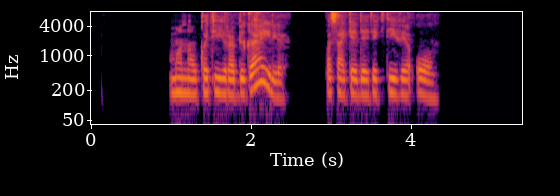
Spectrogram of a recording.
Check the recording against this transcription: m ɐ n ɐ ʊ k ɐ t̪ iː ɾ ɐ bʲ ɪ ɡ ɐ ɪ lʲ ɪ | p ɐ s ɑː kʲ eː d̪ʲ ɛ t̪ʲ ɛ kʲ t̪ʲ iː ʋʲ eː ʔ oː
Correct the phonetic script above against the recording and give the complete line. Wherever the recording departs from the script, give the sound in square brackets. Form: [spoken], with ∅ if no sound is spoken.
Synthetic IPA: m ɐ n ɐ ʊ k ɐ t̪ iː ɾ ɐ bʲ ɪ ɡ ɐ ɪ lʲ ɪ | p ɐ s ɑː kʲ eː d̪ʲ ɛ t̪ʲ ɛ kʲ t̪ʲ iː ʋʲ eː ʔ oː

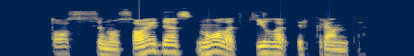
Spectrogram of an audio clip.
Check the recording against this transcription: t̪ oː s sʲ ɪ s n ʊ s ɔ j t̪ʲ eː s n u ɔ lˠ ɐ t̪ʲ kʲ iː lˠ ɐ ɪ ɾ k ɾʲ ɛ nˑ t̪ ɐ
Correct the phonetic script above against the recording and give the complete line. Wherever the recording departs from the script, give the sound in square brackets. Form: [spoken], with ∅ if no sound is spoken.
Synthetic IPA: t̪ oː s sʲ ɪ [∅] n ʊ s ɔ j [d̪ʲ] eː s n u ɔ lˠ ɐ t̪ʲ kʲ iː lˠ ɐ ɪ ɾ k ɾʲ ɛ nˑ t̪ ɐ

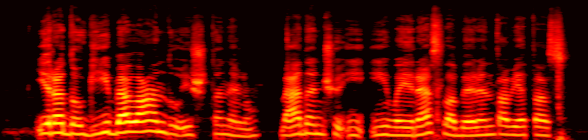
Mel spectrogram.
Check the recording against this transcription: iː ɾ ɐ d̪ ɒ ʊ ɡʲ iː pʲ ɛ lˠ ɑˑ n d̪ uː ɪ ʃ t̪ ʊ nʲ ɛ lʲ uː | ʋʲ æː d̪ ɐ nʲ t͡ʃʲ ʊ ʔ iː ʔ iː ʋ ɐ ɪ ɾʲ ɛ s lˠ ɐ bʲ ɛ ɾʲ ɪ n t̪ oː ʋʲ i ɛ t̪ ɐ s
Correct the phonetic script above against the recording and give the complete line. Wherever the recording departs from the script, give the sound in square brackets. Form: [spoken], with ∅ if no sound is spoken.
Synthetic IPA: iː ɾ ɐ d̪ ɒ ʊ ɡʲ iː [bʲ] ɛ lˠ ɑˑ n d̪ uː ɪ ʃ t̪ ʊ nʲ ɛ lʲ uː | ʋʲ æː d̪ ɐ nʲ t͡ʃʲ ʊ ʔ iː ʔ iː ʋ ɐ ɪ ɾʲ ɛ s lˠ ɐ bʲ ɛ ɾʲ ɪ n t̪ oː ʋʲ i ɛ t̪ ɐ s

